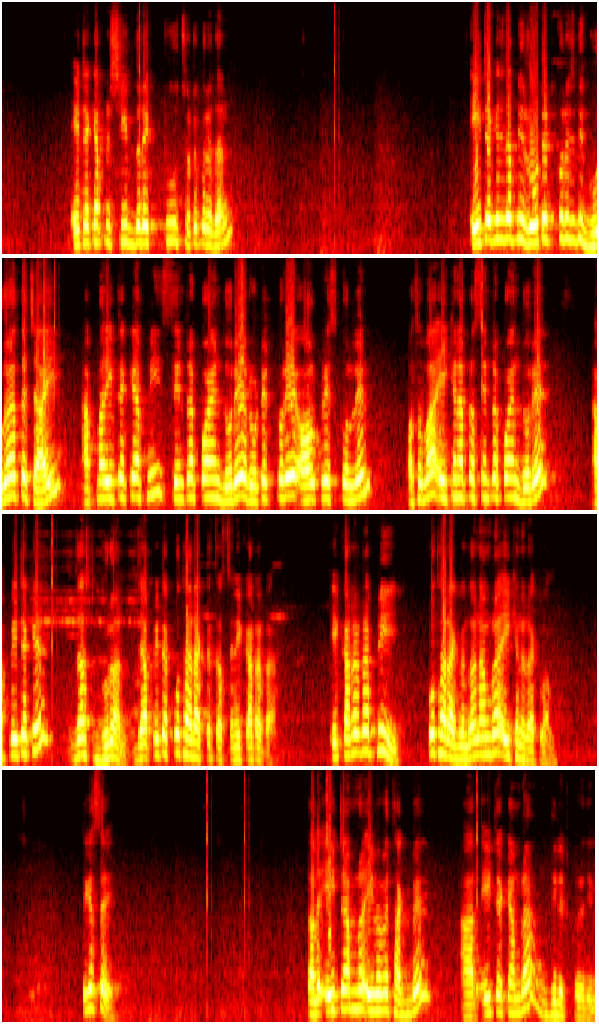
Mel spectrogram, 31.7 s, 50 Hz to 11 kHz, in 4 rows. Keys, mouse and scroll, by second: 1.8 shift+click, 16.5 alt+click, 31.0 Delete.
